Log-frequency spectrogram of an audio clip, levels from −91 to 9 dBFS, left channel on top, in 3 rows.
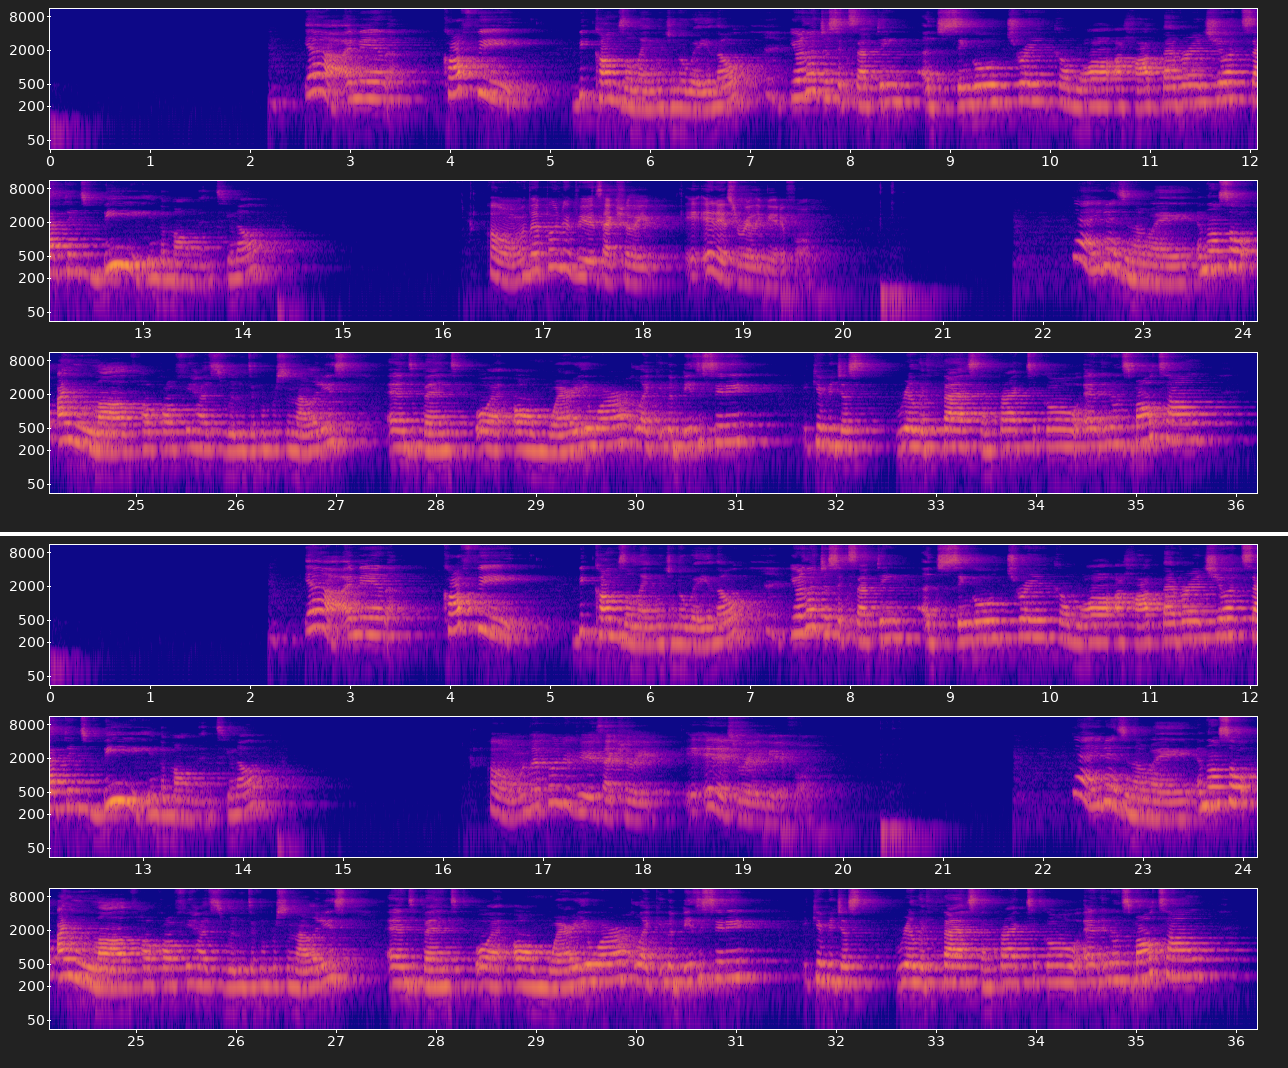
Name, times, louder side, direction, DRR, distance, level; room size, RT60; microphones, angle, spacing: voice 1, 2.5-3.5 3.9-4.6 5.2-6.9 7.1-14.1 22.3-27.1 27.5-31.1 31.8-32.2 32.6-35.6, right 1 dB, 10° right, 2 dB, 1.6 m, -28 dB
voice 2, 16.5-18.1 18.4-19.7, left 3 dB, 45° left, 3 dB, 1.0 m, -33 dB
19.0 x 18.0 x 2.6 m, 1.1 s
head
